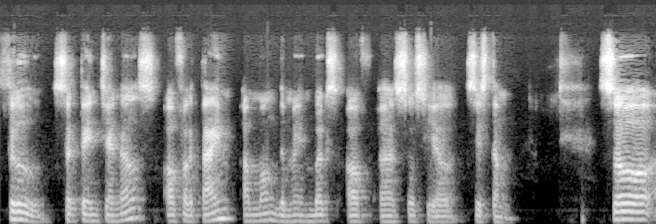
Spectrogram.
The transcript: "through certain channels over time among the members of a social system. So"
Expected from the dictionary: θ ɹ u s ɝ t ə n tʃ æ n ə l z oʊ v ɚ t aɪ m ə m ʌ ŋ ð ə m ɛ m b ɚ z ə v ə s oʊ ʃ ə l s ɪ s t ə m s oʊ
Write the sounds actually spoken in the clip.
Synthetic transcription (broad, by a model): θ ɹ u s ɝ t ə n tʃ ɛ n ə l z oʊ f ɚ t aɪ m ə m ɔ ŋ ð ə m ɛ m b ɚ s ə f ə s oʊ s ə l s ɪ s t ə m s oʊ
